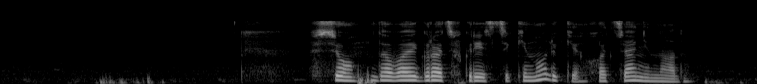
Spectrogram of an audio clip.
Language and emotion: Russian, neutral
